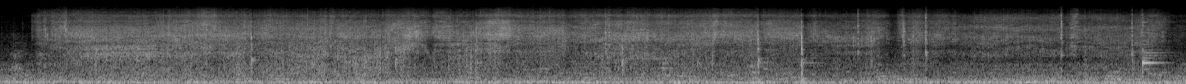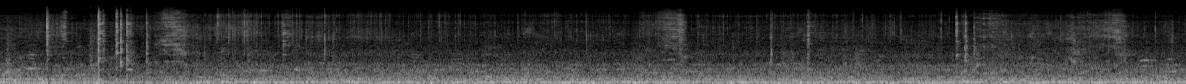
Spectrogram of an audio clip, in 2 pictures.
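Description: Food frying with a loud sizzle for about the first eleven seconds. The sizzle then drops away, leaving scattered sharp clicks and taps over a steady low hum.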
